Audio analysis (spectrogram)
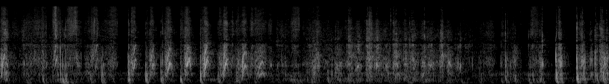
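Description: A padded, hand-sized grey and blue nylon fabric pencil case with a zipper is tapped and scratched with short nails in a fast, aggressive, irregular rhythm. Dry, crisp taps mix with bright, rustling scratches, with almost no low end and no ringing after each hit.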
